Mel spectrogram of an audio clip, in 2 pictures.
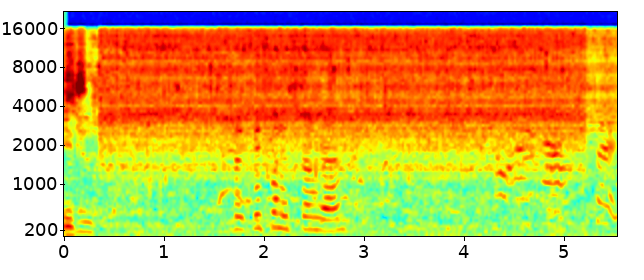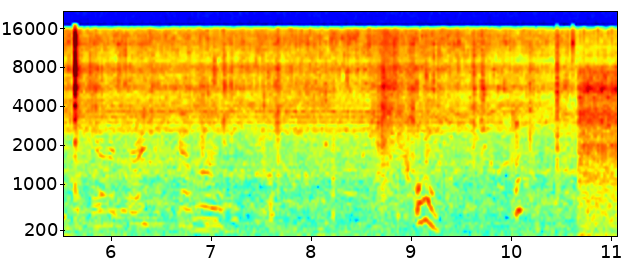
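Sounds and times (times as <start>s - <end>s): water running from fountain: 0.2s - 11.0s
people chatting: 1.5s - 9.4s.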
